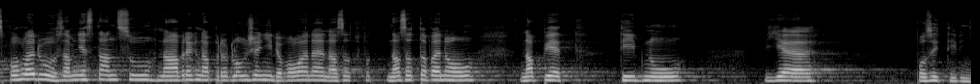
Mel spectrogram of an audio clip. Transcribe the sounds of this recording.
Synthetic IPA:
spo̞ɦlɛduzamɲɛst̪nant͡suːnaːvr̩xnapɾo̞dlo̞wʒɛɲiːdovo̞lɛnɛːnazat̪ovɛno̞wnapjɛt̪ː | iːdnuː | jɛ | po̞zɪt̪ɪvɲiː

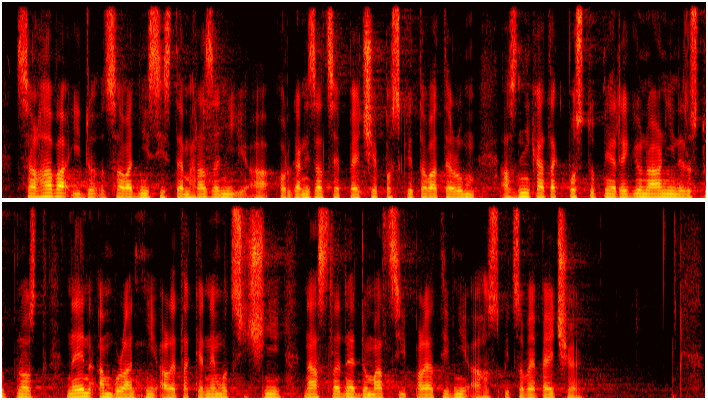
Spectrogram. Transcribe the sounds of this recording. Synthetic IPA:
sɛlɦaːvaːʔɪdosavadɲiːsɪst̪ɛːmɦɾazɛɲiːʔa̰ʔo̞ɾɡanɪzat͡sɛpɛːt͡ʃɛpo̞skɪt̪o̞vat̪ɛluːm | ʔavzɲɪkat̪ak̚po̞st̪upɲɛɾɛɡɪo̞naːlɲiːnɛdo̞st̪upno̞st̪ | nɛjɛnʔambulant̪ɲiːʔa̰lɛt̪akɛːnɛmo̞t͡sɲɪt͡ʃɲiːnaːslɛdnɛːdo̞maːt͡siːpalɪat̪ɪvɲiːʔa̰ɦo̞spɪt͡so̞vɛːpɛːt͡ʃɛ

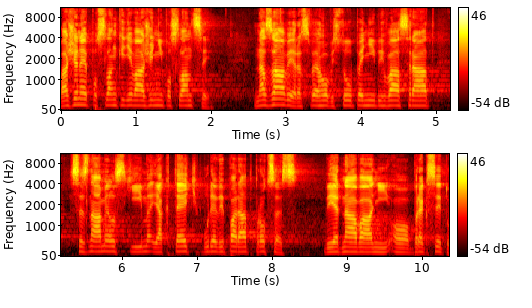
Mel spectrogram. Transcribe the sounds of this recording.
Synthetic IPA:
vaːʒɛnɛːpo̞slaŋkɪɲɛvaːʒɛɲiːpo̞slant͡sɪ̰ | nazaːvjɛɾsvɛːɦo̞vɪst̪o̞wpɛɲiːbɪxvaːsɾaːt̪sɛznaːmɪlsciːmjakt̪ɛcbudɛvɪpadat̪pɾo̞t͡sɛs | vɪjɛdnaːvaːɲiːʔo̞bɾɛksɪt̪u

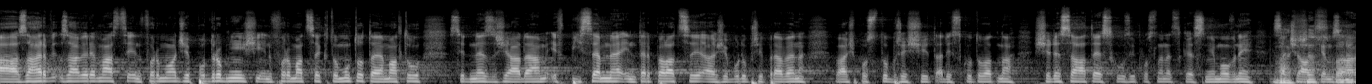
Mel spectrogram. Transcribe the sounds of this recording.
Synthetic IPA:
ʔazaːvjɛɾɛmvaːsxt͡sɪɪnfo̞ɾmovat̪ʒɛpo̞d̪ɾo̞bɲɛjʃiːɪnfo̞ɾmat͡sɛkt̪o̞mut̪o̞t̪ɛːmat̪u | sɪdnɛs̬ʒaːdaːmʔɪfpiːsɛmnɛːɪnt̪ɛɾpɛlat͡sɪaʒɛbudupr̝̥ɪpɾavɛnvaːʃpo̞st̪ubrɛʃɪt̪adɪskut̪ovat̪na | ʃɛdɛsaːt̪ɛːsxuːzɪposlanɛt͡skɛːsɲɛmo̞vnɪzat͡ʃaːkɛmza

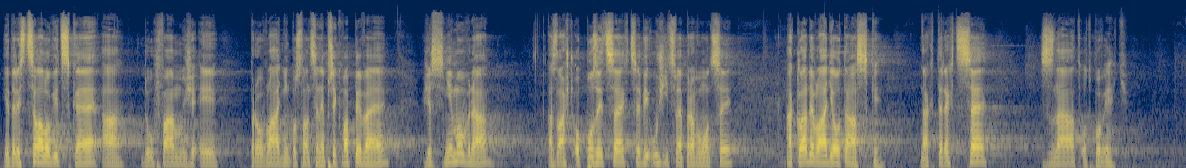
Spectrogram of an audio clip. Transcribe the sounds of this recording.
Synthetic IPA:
jɛt̪ɛdɪst͡sɛlalo̞ɡɪt͡skɛːʔado̞wfaːmʒɛʔɪ | pɾo̞vlaːdɲiːpo̞slant͡sɛnɛpr̝̥ɛkvapɪvɛːʒɛsɲɛmo̞vna | ʔazvlaːʃc̪ʔo̞po̞zɪt͡sɛxt͡sɛvɪʔuʒiːt̪svɛːpɾavo̞mo̞t͡sɪ | ʔakladɛvlaːɟɛo̞t̪aːskɪ | nakt̪ɛɾɛːxt͡sɛ | znaːt̪ʔo̞t̪po̞vjɛ̰c

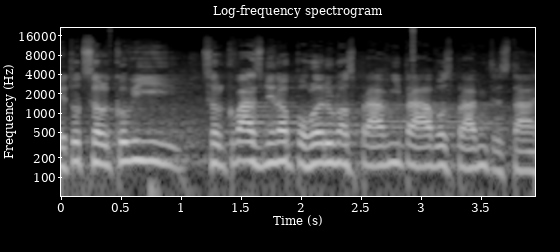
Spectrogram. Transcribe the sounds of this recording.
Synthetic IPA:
jɛt̪o̞t͡sɛlkoviː | t͡sɛlko̞vaːzmɲɛnapo̞ɦlɛdunaspɾaːvɲiːpɾaːvospɾaːvɲiːt̪ɾɛst̪aːɲː

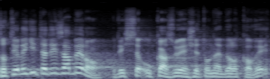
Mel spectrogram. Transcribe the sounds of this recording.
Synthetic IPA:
ot̪ɪlɪɟɪt̪ɛdɪzabɪlo̰ɡdɪʃsɛʔukazujɛʒɛt̪onɛbɪlkovɪt̪

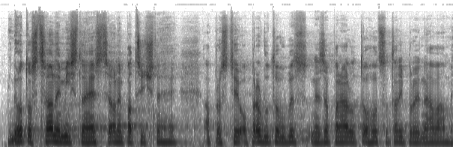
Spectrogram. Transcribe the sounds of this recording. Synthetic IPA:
bɪlot̪o̞st̪t͡sɛlanɛmiːst̪nɛːst̪t͡sɛlanɛpat̪r̝̥ɪt͡ʃnɛː | ʔa̰pɾo̞scɛʔo̞̰pɾavdut̪o̞vuːbɛt͡snɛzapadaːdo̞t̪o̞ɦo̞t͡so̞t̪adɪpɾo̞jɛdnaːvaːmɛ

